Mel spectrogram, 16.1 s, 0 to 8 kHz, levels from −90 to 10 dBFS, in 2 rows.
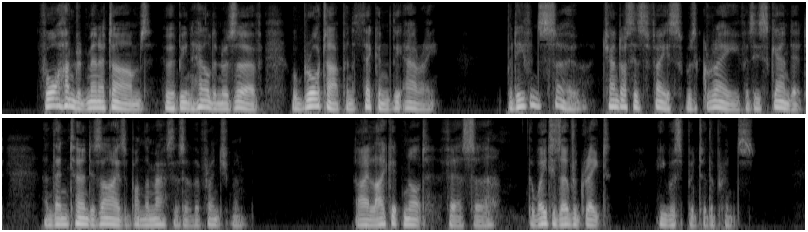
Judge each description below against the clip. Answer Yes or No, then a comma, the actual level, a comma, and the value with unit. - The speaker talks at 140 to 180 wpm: No, fast, 205 wpm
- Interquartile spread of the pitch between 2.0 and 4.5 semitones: Yes, average, 3.8 semitones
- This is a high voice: No, low, 105 Hz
